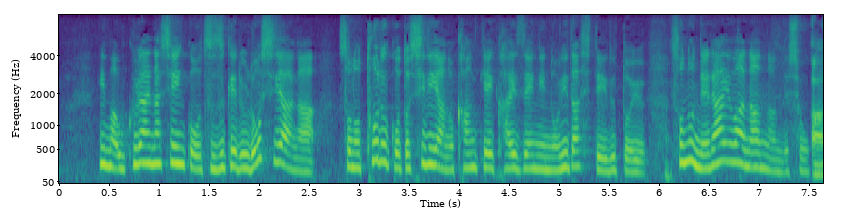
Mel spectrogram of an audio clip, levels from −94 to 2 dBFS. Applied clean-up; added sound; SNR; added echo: none; none; none; none.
